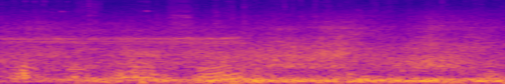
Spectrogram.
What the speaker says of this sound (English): came outside to watch the Catalina overflying his home in Aberdeen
